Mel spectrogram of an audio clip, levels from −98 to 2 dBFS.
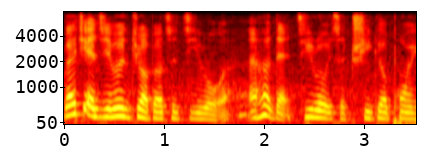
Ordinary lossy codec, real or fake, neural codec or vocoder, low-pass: none; fake; codec, 16 kHz, 8 kbps, FreqCodec, larger model; 7.2 kHz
